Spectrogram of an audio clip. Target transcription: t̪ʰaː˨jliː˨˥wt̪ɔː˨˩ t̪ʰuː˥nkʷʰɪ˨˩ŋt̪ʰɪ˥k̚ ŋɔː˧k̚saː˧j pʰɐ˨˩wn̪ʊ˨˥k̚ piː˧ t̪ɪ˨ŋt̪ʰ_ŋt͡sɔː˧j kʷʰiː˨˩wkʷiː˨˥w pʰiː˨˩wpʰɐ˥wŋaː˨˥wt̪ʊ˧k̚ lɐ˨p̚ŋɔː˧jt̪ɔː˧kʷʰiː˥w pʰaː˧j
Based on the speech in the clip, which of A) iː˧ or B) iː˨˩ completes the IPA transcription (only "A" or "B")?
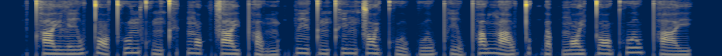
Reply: A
